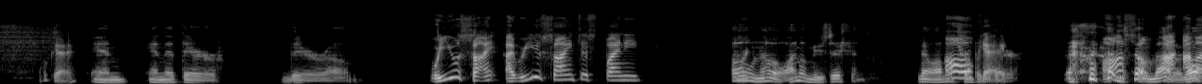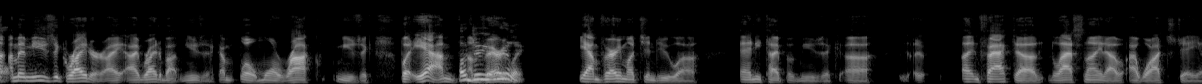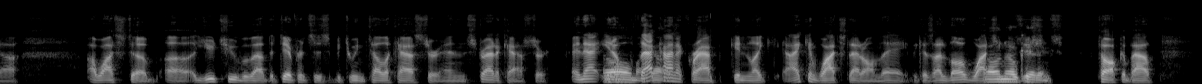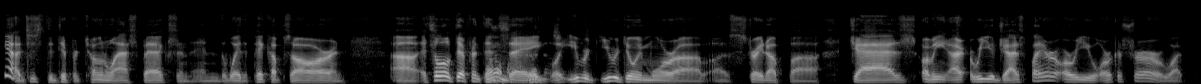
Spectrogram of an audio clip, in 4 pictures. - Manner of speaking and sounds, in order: tapping; chuckle; other background noise
- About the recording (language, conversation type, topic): English, unstructured, In what ways does exploring space shape our ideas about the future?
- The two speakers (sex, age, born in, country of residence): male, 50-54, United States, United States; male, 70-74, United States, United States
